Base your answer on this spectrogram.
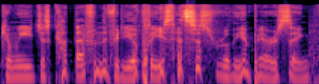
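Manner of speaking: normal talking voice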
